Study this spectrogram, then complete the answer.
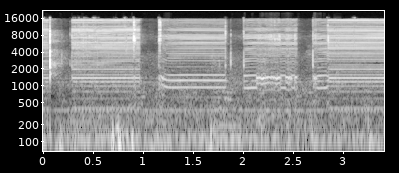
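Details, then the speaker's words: SNAPMAN 2022 Snap Inverter fish-shocker on 12 V battery, after repair: steady high electrical buzz with bright overtones in short bursts, louder with cover closed; working normally. "ลองเครื่องก็ต่อไฟเข้ามาก็ไหมครับดังๆแบบนี้นะถ้าเราปิดฝาก็จะดังเสียงใหญ่ขึ้นมันเทาเห็นหน้าไปนะฮะเสียงมันจะดังแรงขึ้นนะ"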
